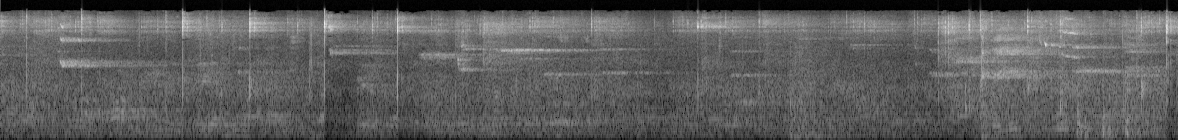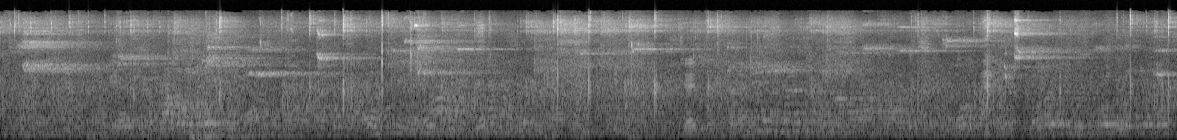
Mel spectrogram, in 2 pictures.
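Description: A table tennis ball clicks back and forth across a table, echoing in a large hall.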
